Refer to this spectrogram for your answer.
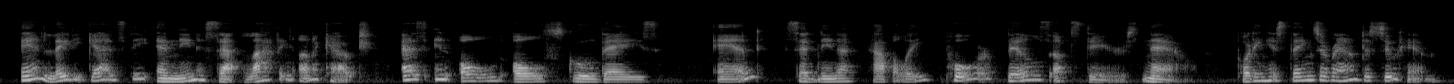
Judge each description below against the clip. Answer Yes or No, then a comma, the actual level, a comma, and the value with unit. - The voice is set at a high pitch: No, medium, 175 Hz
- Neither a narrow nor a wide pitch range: No, wide, 7.9 semitones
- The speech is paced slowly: Yes, slow, 130 wpm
